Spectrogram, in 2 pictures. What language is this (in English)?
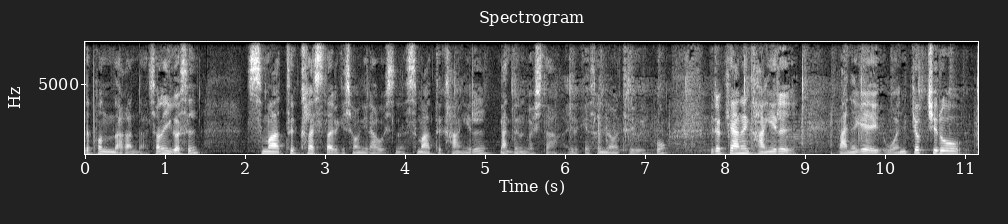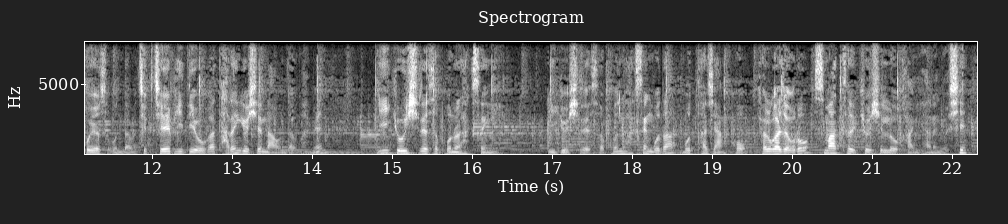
Korean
